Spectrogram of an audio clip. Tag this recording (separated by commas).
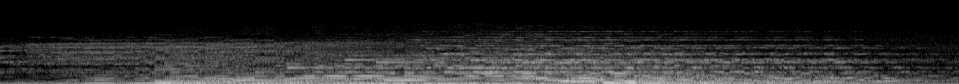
Music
